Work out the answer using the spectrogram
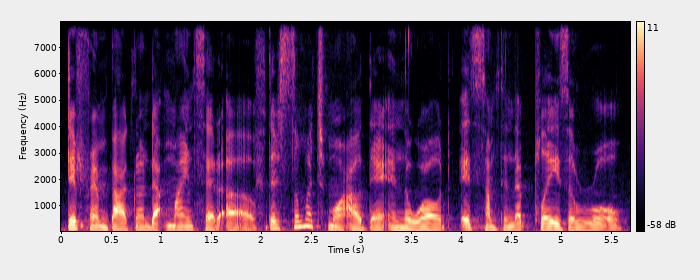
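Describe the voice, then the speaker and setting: A woman's voice: a bass voice, moderate pace, a little mellow. A woman from Italy, giving reflective, encouraging interview answers in an earnest way. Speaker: interview guest, founder.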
